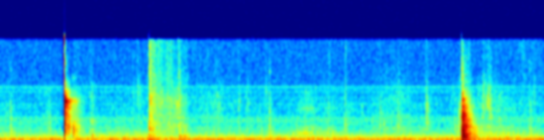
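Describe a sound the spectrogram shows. A plastic IV bag and tubing rustle and click as they are handled.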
